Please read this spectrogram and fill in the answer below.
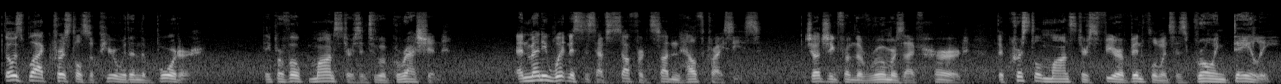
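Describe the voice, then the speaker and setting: An actor voicing a stern, sharp-minded video game hero, serious and suspicious, with a clipped, commanding manner. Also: male voice, mid-range voice, animated, moderate pace, a little hiss or hum, close to an everyday voice, low-quality recording. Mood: grave. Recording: music under the voice.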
